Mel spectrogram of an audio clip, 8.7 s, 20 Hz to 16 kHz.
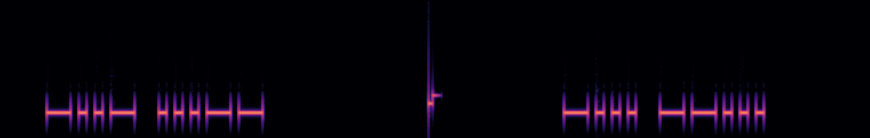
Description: Morse code, heard as a keyed tone, about 15 wpm, 700 Hz. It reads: X3 B7
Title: Single-Letter Single-Number 15wpm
